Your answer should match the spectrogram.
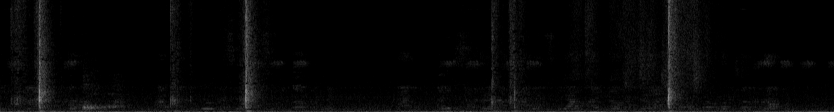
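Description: Kitchen knife cutting down through a red onion and knocking on the chopping board: three sharp knocks spaced unevenly, with a few fainter taps between.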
